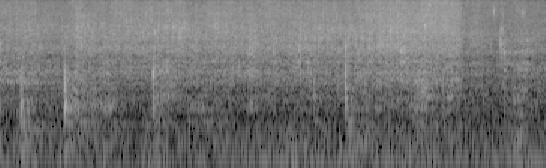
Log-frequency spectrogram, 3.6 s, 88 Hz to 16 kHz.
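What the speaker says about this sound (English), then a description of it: "After 2 or 3 minutes of my onion sauteing with the garlic and the olive oil and salt and pepper" Onion sautéing with garlic, olive oil, salt and pepper for Italian pasta al diavolo, a faint continuous sizzle with occasional soft stirring taps, no one talking.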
